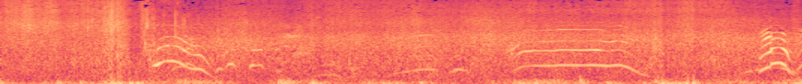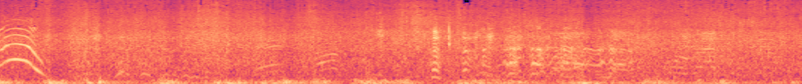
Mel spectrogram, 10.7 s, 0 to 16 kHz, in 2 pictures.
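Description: Rushing, churning water roars steadily as a raft runs through the Fern Gully rapid of a river, probably class 2 plus at the current water level, with wind buffeting the microphone and people whooping and shouting excitedly over the noise.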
